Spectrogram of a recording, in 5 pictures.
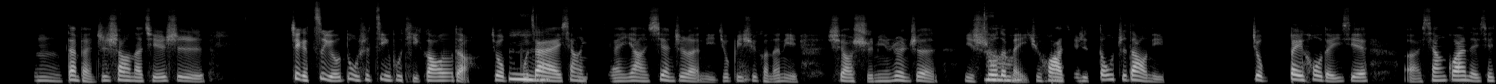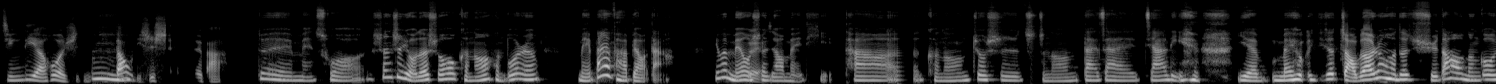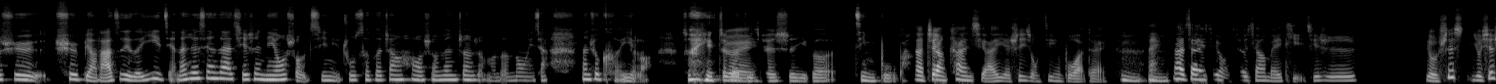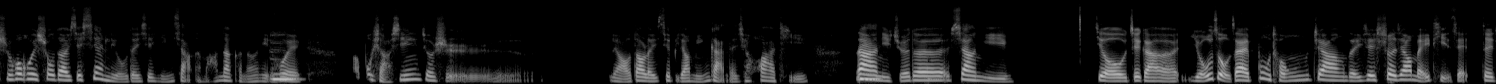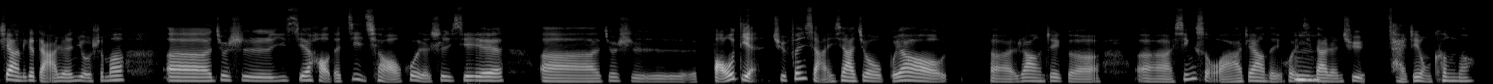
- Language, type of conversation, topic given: Chinese, podcast, 社交媒体怎样改变你的表达？
- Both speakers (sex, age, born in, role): female, 30-34, China, guest; female, 45-49, China, host
- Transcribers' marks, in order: tapping; other noise; chuckle; laughing while speaking: "所以"; lip smack; "这" said as "zei"; "这" said as "贼"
